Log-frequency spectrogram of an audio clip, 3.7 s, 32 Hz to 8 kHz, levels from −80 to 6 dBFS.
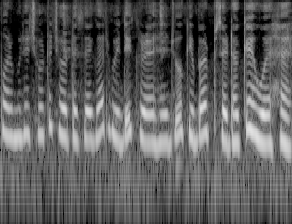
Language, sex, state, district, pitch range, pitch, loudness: Hindi, female, Himachal Pradesh, Shimla, 245-290 Hz, 270 Hz, -15 LUFS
